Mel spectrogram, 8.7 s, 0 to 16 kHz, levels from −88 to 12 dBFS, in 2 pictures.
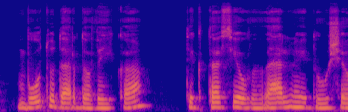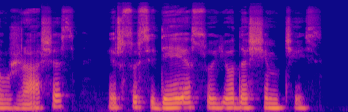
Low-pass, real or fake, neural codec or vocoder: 14.4 kHz; fake; vocoder, 44.1 kHz, 128 mel bands every 512 samples, BigVGAN v2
